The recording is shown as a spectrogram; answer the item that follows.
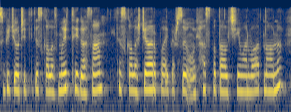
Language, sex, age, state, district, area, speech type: Kashmiri, female, 30-45, Jammu and Kashmir, Budgam, rural, spontaneous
